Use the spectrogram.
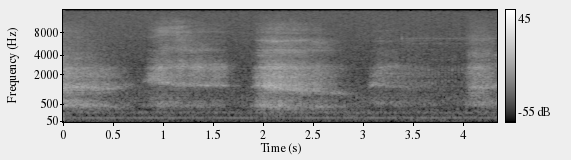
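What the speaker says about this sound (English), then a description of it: "So that's why you always have to breathe through it." Breathing through a scuba regulator, rhythmic hissing inhales and exhales repeating roughly every second over a low steady hum, close and clear.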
